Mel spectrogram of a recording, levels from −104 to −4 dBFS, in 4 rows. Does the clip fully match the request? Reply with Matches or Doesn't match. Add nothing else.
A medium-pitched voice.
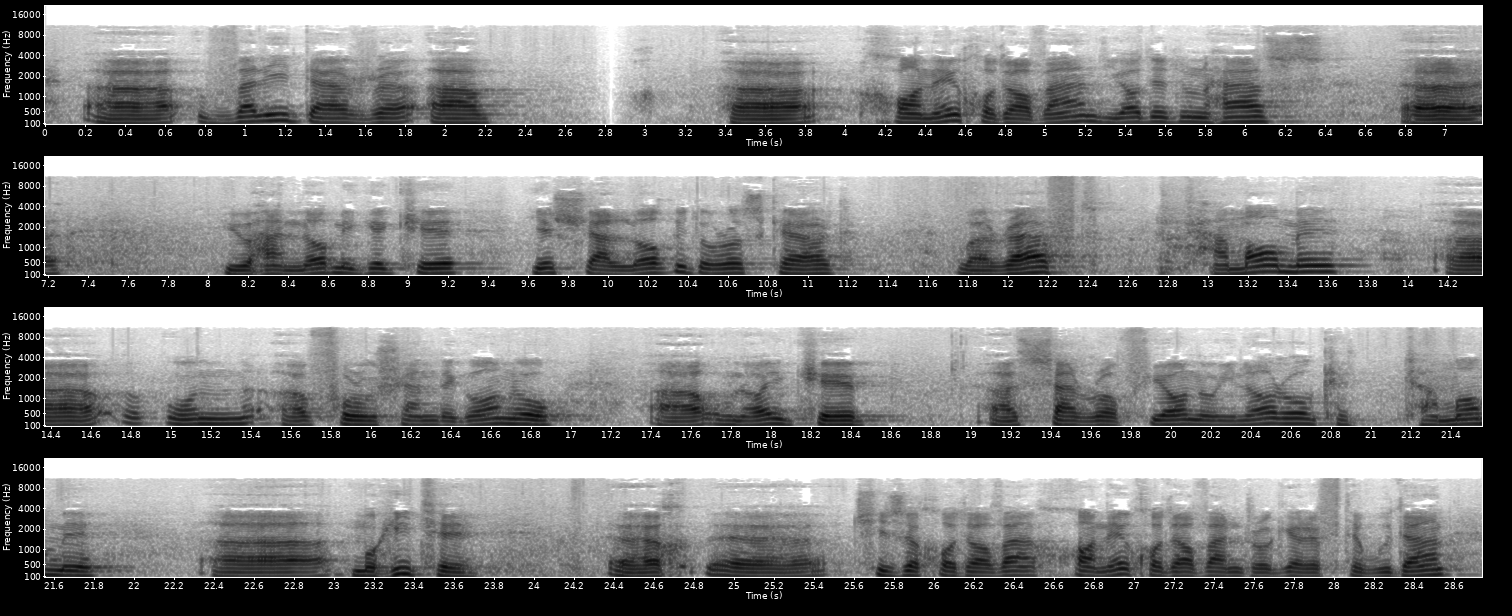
Matches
